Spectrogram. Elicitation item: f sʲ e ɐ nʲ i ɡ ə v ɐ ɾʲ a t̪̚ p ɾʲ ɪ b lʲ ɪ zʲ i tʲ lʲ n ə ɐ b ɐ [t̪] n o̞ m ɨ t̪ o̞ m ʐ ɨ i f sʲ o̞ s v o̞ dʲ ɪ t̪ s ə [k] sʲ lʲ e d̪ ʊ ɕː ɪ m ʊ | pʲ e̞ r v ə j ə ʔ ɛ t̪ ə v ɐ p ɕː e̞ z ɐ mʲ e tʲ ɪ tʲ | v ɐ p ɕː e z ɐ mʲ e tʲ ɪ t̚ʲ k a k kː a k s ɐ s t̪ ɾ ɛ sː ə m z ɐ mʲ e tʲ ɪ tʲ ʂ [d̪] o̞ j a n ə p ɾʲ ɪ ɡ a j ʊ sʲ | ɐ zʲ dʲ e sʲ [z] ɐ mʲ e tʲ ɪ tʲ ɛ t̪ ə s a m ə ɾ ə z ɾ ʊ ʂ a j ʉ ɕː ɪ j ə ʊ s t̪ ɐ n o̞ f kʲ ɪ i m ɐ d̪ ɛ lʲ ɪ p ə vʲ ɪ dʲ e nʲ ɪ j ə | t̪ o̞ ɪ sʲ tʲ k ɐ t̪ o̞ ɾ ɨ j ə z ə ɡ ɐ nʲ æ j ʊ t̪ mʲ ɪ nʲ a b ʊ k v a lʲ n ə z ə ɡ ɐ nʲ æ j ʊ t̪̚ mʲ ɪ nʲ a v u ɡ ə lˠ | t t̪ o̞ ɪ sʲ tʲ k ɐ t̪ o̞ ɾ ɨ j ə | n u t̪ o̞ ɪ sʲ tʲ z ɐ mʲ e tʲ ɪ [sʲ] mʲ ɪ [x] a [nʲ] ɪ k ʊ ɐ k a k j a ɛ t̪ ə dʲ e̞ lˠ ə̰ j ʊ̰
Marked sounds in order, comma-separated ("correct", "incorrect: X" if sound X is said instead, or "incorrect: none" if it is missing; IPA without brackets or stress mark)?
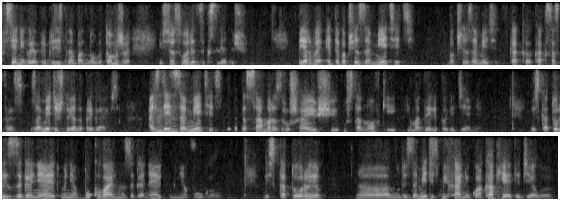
incorrect: d̪, correct, incorrect: t̪, correct, incorrect: tʲ, correct, correct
